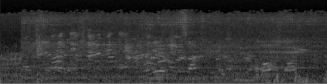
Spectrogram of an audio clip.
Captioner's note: crowd chattering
